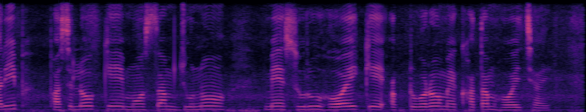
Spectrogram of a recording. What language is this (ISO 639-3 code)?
mai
